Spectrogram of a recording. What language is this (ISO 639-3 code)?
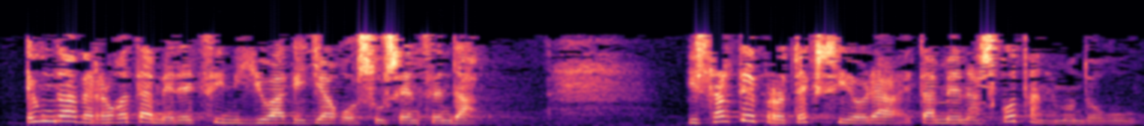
eus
